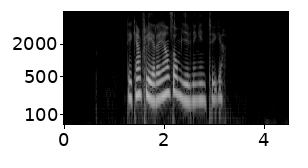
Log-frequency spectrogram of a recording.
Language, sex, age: Swedish, female, 25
